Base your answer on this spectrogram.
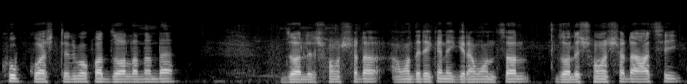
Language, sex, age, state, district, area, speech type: Bengali, male, 30-45, West Bengal, Birbhum, urban, spontaneous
